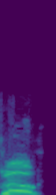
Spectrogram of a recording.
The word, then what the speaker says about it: Moog: It's Moog.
